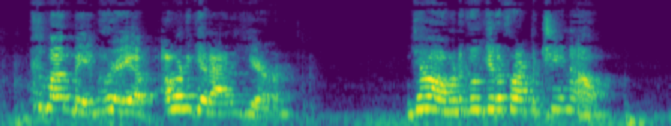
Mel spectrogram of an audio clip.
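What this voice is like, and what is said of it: Mean girl character voice. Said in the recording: “this is like the Regina George mean girl, like Queen Bee archetype 100% ... doing her best impression of the quarterback's girlfriend”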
